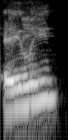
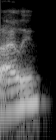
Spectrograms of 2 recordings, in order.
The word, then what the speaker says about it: Aileen: Aileen, Aileen. not Eileen. Well, I think she said Eileen, but she specifically said I spell it with an A.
